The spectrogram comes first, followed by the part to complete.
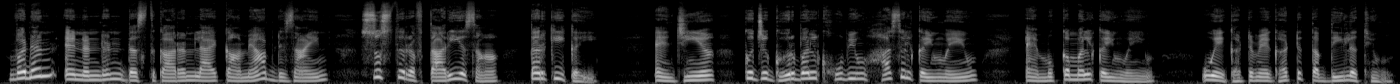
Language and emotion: Sindhi, neutral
